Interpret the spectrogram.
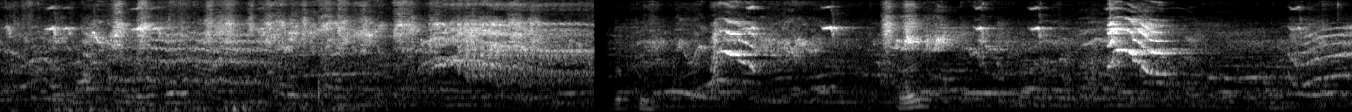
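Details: Parrots in a group give a steady wash of high chatter, then after a brief break come sharper separate squawks and rising, falling whistled notes at irregular intervals.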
